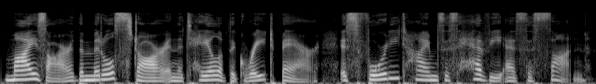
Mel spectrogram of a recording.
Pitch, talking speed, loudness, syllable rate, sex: 185 Hz, 190 wpm, -19 LUFS, 4.3 syllables/s, female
